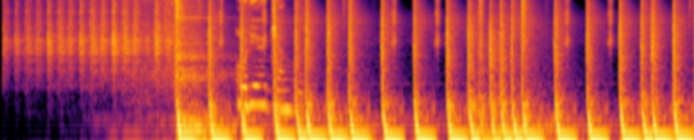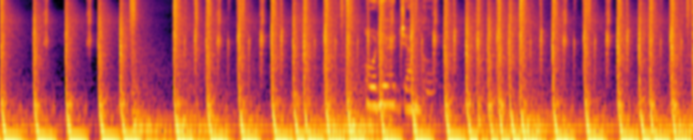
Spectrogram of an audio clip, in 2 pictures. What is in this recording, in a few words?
epic stomp percussion trailer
